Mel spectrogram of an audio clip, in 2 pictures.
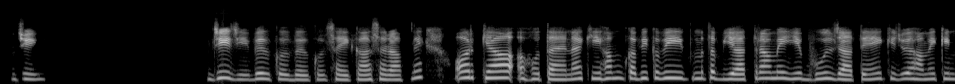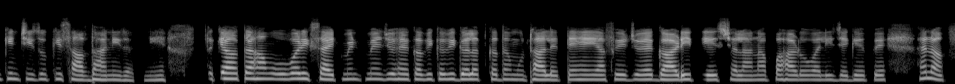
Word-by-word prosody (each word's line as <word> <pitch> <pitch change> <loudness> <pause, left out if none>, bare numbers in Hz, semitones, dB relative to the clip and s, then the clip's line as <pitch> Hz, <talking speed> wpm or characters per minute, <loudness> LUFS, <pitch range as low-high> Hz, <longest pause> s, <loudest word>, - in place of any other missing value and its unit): जी। 240 0 +4 1.7
जी, 295 +4 +10
जी, 225 -2 -5
बिल्कुल, 250 -2 -2
बिल्कुल 220 0 -7
सही 220 -3 0
कहा 220 +2 -2
सर 235 -1 -4
आपने, 270 +9 -3 0.3
और 310 +1 +1
क्या 300 0 +4
अ, 265 - 0
होता 250 -1 -2
है 225 0 +1
ना 255 +2 +2
कि 270 -1 0
हम 280 +2 -4
कभी-कभी 285 +2 +2
मतलब 280 -1 -3
यात्रा 245 +3 +2
में 285 0 +1
ये 265 -1 0
भूल 270 +3 -3
जाते 235 -1 +2
हैं 255 +3 +1
कि 270 - -5
जो 250 - -5
है, - - +2
हमें 245 +1 -2
किन-किन 255 0 -1
चीज़ों 240 0 -4
की 250 - -3
सावधानी 215 -1 -3
रखनी 200 +1 -12
है। - - -8 0.4
तो 255 - -8
क्या 270 -1 +7
होता 260 +1 +1
है, 260 - +3
हम 260 -1 -2
ओवर 250 +2 -1
एक्साइटमेंट 240 -1 +1
में, 250 -1 -1
जो 245 +1 -2
है, 240 -1 0
कभी-कभी 240 +1 -2
गलत 235 0 +1
कदम 230 -1 -6
उठा 220 +1 +1
लेते 210 0 -2
हैं 225 0 +4
या 220 0 +1
फिर 230 -2 -2
जो 225 +2 -3
है, 225 0 +3
गाड़ी 220 +1 +5
तेज़ 220 -1 0
चलाना 215 -1 -2
पहाड़ों 215 -1 -3
वाली 215 0 -6
जगह 210 +1 -5
पे, 215 -1 -4 0.4
है 280 - +2
ना? 265 -5 +2
240 Hz, 200 wpm, -23 LUFS, 220-260 Hz, 1.7 s, जी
